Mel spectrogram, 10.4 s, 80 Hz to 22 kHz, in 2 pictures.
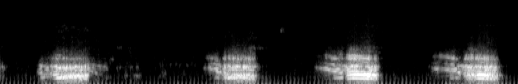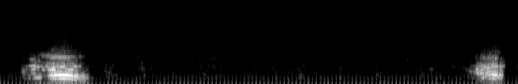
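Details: Red deer stag of the Carpathians, Bucovina, bellowing during the 2022 rut (boncănit). Five throaty, hoarse roars come in close succession, about one per second, then a pause before a sixth shorter roar.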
